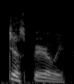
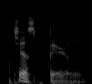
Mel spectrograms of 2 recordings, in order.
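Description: First: Louder, higher repeat of just barely; emphatic. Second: Said in the usual way. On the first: Real, not acted. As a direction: punch it harder the second time.

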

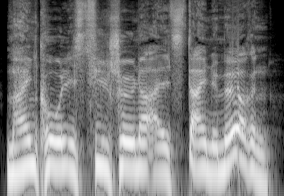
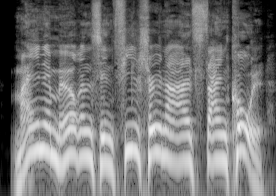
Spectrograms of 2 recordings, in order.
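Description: First: High, louder rabbit voice; loud high-pitched rabbit bragging; Hasen Tom boasting back. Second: High bragging bunny voice; high-pitched boastful rabbit; Hasen Tim boasting. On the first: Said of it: "ruft Hasen Tom". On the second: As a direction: brag over the fence in a high voice. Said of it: "sagt Hasen Tim". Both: A narrator's reading.

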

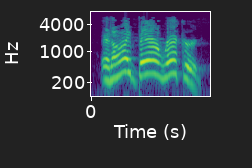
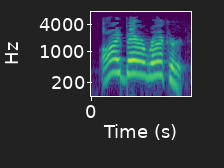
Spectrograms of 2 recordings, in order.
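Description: First: Loud, high ringing testimony; confident declaration. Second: Loud, high, BEAR stressed; confident declaration. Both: Retold or imitated. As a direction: proclaim it with full conviction. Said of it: "with full confidence".

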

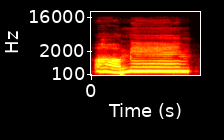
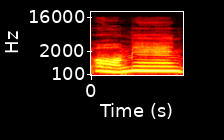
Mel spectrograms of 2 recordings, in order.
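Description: First: Drawn-out, higher disappointed "Oh, man."; mocking the needy date at goodbye; mock clingy whine. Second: Mock disappointed sigh. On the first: Imitating a clingy dater's sad "Oh, man.". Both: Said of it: "You know how people do that".

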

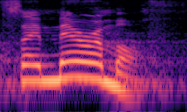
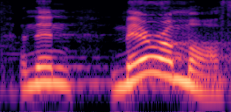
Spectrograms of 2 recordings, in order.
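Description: First: Meremoth said again, higher, leading the crowd; prompting the crowd. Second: Meremoth said louder, as a name for the crowd to repeat; calling out a name. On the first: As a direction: lead the crowd in saying Meremoth. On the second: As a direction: call out Meremoth loudly for the echo. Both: Shown as a demonstration.

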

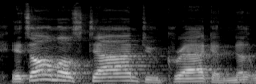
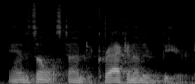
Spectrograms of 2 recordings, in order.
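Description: First: Loud, emphatic repeat with stress on "almost"; louder restated. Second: Said in the usual way. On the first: Shown as a demonstration. Host announcing his next beer, louder and emphatic. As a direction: boom out "almost time to crack another".

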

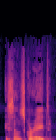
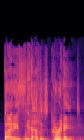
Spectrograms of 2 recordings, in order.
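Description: First: Said in the usual way. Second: Slow, loud and knowing; ironic emphasis. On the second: Shown as a demonstration. Pastor teasing the congregation about the dance, slow ironic emphasis. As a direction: lean hard on the irony, drawn out.

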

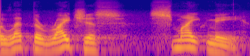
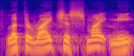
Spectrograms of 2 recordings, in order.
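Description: First: Each word drawn out slowly; slow solemn read of Let the righteous smite me; slow scripture reading. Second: Said in the usual way. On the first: Acted. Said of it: "The Bible says here". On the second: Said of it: "This smiting is a particular kind of thing".

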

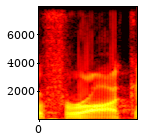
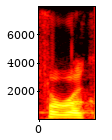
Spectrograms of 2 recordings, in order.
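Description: First: Farouk said "fa-ROCK", open AH; alternative pronunciation. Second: Farouk said "fa-ROKE", long O; long "oh" in the second syllable of Farouk; alternative pronunciation. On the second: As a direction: say Farouk to rhyme with "broke". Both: Shown as a demonstration. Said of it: "I don't know".

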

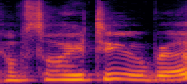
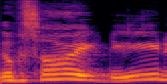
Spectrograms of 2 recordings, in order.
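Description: First: Mock emotional apology back. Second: Mock emotional apology. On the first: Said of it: "he starts to get emotional". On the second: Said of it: "I'm getting emotional".

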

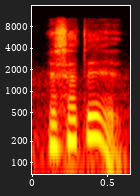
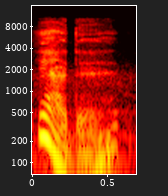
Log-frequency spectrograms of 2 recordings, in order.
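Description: First: "Yes, I did" dito bem mais agudo, "did" caindo firme; emphatic high yes. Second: Said in the usual way. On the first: Shown as a demonstration. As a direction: correct it with a much higher, firm "Yes, I did".

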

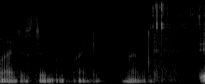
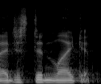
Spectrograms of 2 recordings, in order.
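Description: First: Whispered repeat. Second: Said in the usual way. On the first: Real, not acted. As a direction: drop to a whisper. Repeats line, then whispers.

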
